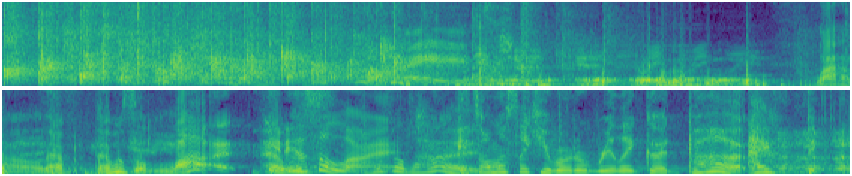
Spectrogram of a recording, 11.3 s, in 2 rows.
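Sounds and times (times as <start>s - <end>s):
audience applause: 0.0s - 4.6s
speech: 5.5s - 11.1s
laughter: 10.6s - 11.3s.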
